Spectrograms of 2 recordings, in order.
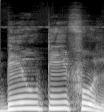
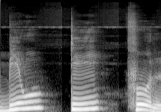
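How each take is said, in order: First: Said in the usual way. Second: বিউটিফুল said very slowly as beau-ti-ful; slow split of বিউটিফুল after the first take; syllable by syllable. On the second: Shown as a demonstration. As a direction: stretch বিউটিফুল into three clear beats. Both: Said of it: "তিনবার উচ্চারিত শব্দ".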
